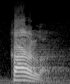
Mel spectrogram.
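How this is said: It is said in a rural Brazilian Portuguese accent. "Como é que se fala Carla em Limeira?"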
